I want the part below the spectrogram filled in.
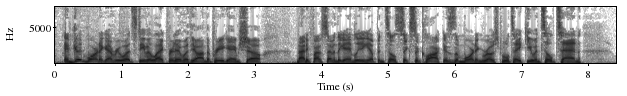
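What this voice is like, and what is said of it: Hoarse, partly lost voice. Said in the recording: “my voice is a little bit gone still. I'm hoping it'll be back to normal by tomorrow”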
